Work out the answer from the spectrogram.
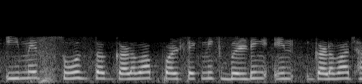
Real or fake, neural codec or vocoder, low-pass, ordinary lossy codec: real; none; 3.6 kHz; none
